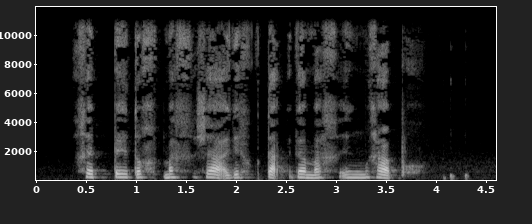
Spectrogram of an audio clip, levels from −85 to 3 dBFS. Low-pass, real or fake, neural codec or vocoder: 10.8 kHz; real; none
